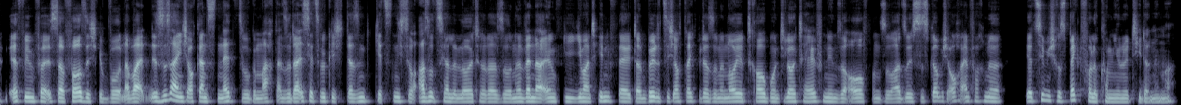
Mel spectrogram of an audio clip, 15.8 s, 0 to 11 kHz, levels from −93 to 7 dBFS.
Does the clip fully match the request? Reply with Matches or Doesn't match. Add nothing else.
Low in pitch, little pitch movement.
Matches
